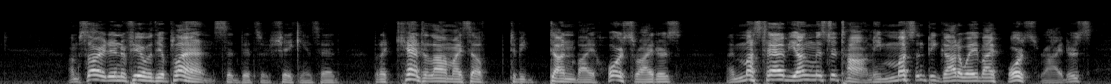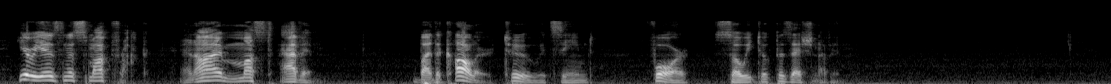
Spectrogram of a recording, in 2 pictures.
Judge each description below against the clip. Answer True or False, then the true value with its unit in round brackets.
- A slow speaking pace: False (165 wpm)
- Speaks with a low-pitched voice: False (145 Hz)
